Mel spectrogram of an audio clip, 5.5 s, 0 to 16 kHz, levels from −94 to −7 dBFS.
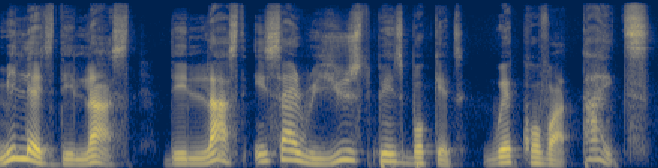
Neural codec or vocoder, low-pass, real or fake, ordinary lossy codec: none; 14.4 kHz; real; none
